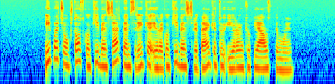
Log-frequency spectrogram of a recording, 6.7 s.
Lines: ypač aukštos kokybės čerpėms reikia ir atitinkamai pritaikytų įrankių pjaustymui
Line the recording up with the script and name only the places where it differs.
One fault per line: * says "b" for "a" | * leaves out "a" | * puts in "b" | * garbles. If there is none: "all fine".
* says "kokybės" for "atitinkamai"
